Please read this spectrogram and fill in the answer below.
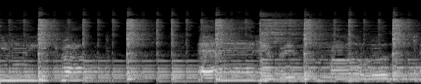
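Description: Electronic keyboard playing the instrumental intro of a country song: held chords with a bending melody line over a steady, rhythmic beat.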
